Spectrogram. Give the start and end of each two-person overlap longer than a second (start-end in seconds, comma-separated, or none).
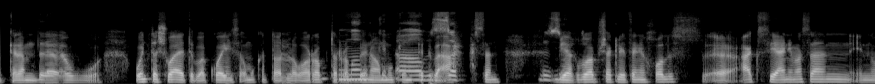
3.4-4.9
